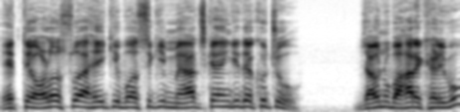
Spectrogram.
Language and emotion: Odia, angry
